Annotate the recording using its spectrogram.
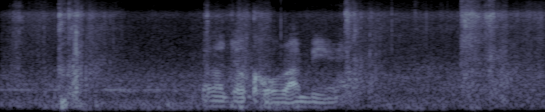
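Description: A person speaking a few words about halfway through, with a few short scuffing noises between, footsteps on dry sandy soil.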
